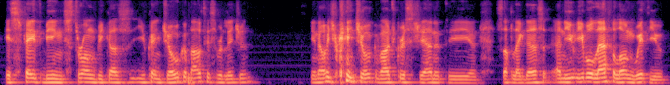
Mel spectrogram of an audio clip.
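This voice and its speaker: A slightly tipsy man talking casually about ideas in a hesitant, halting way with chuckles. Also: mid-range voice, fairly bright tone. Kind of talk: casual philosophical conversation.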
